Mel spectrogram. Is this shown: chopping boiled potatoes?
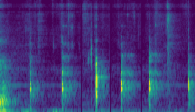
yes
